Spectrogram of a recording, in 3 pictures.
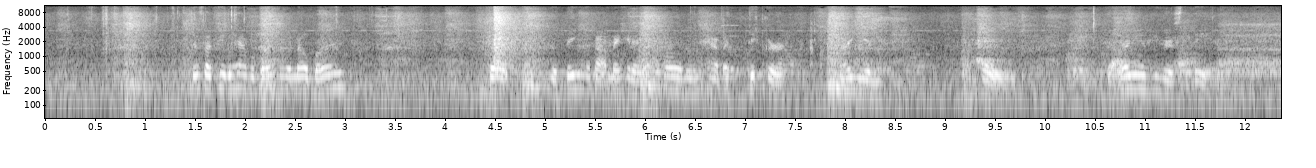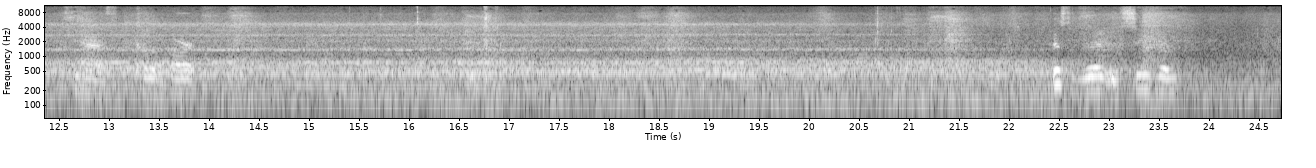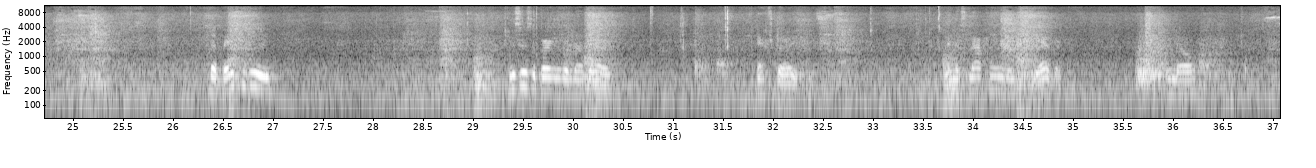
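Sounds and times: mechanical equipment hum: 0.0 - 37.0
room noise: 0.0 - 37.0.

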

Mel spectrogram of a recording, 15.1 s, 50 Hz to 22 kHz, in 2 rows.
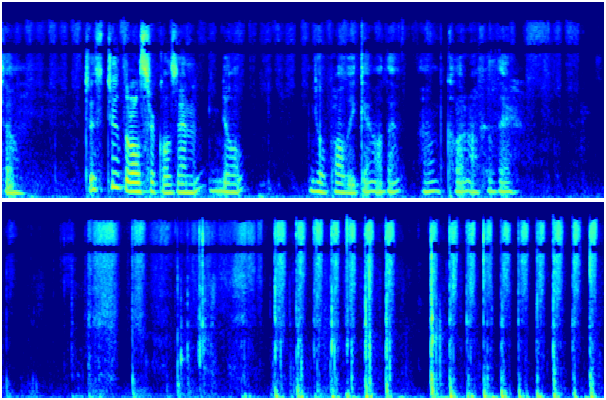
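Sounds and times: eraser rubbing on paper: 2.6 - 4.5, 6.0 - 7.3, 8.6 - 9.6
hand brushing paper: 5.9 - 15.0.

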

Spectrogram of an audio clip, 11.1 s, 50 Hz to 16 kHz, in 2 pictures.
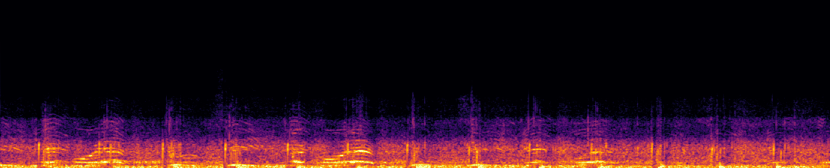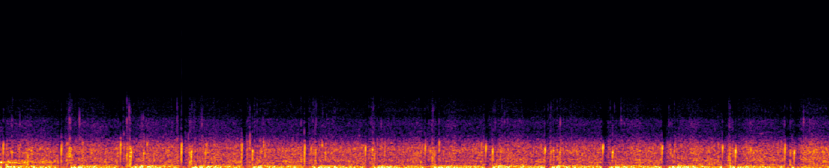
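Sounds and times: crowd chanting: 0.0 - 10.3
evenly spaced beats: 0.0 - 11.0.

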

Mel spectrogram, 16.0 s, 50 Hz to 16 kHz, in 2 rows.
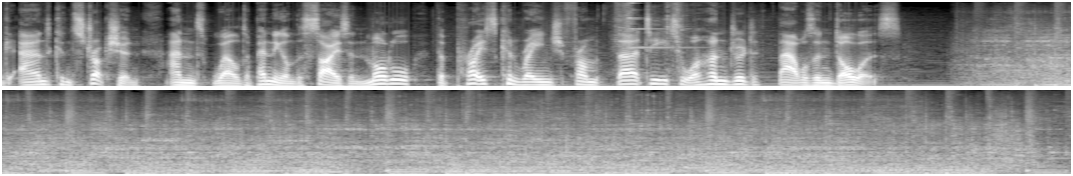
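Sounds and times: background music: 2.6 - 16.0.

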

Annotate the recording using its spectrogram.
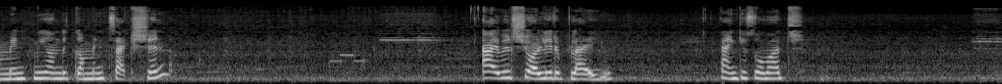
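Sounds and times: faint high-pitched tone: 3.3 - 3.8.

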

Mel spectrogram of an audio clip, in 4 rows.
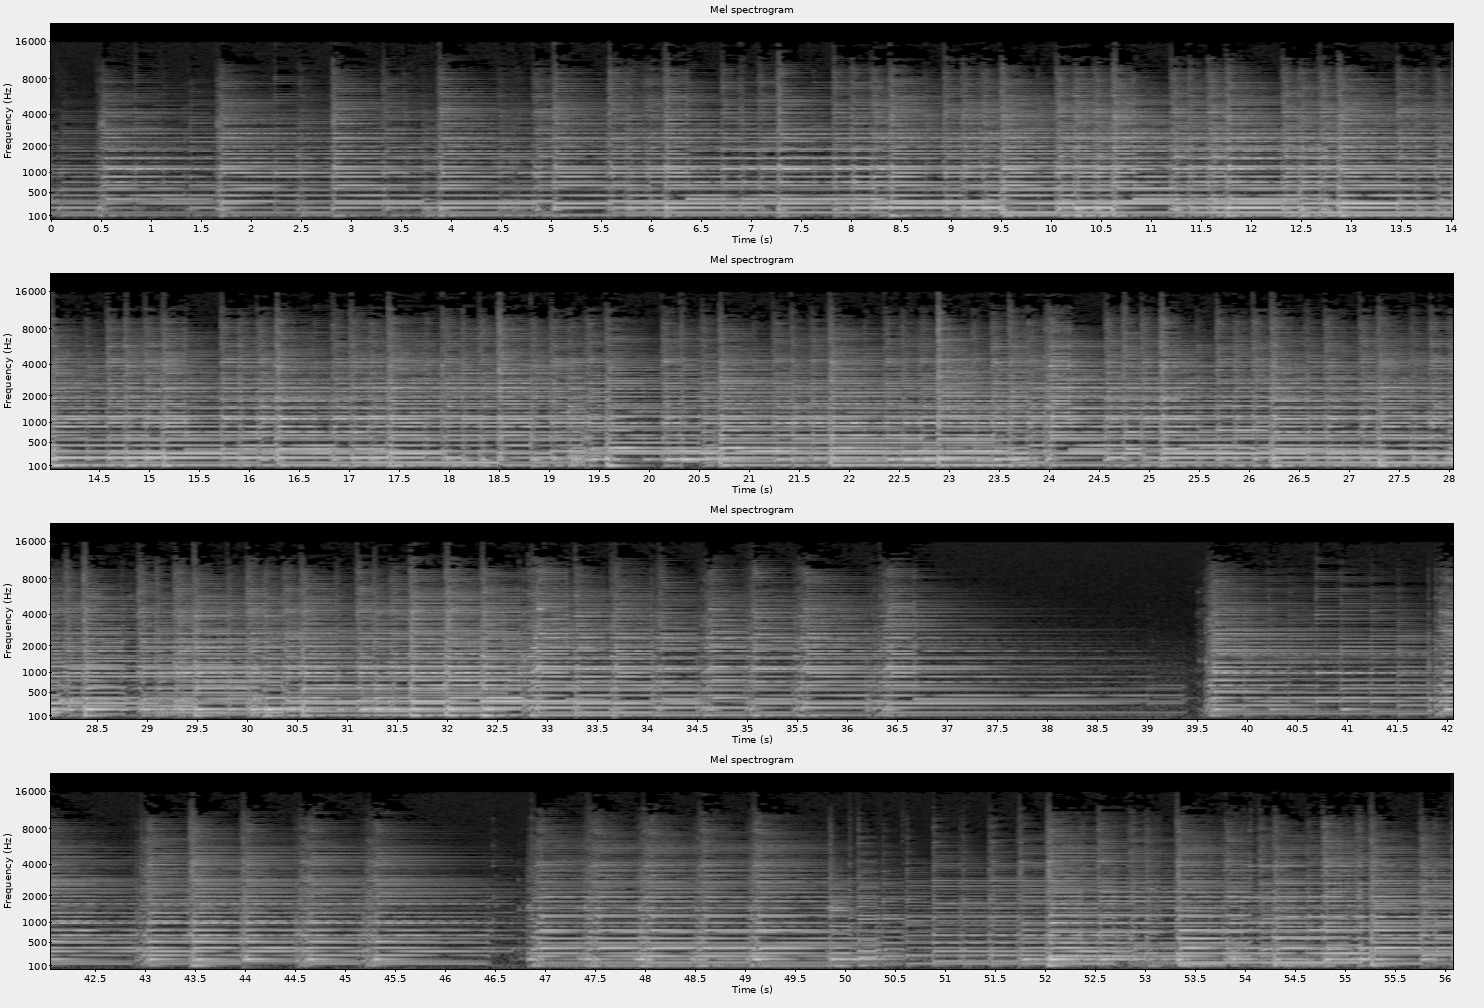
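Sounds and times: acoustic guitar chords: 0.0 - 56.0.

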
